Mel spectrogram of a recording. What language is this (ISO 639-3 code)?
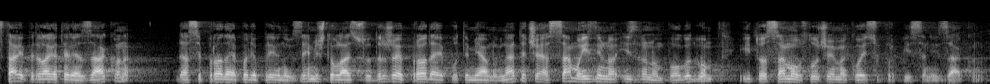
hrv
